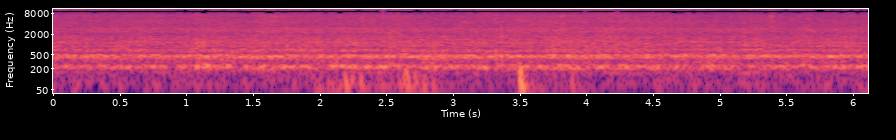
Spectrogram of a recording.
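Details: Pollinating bees hum in a constant, level buzz. One sharp low tap comes just past the midpoint.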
